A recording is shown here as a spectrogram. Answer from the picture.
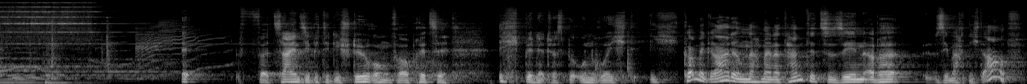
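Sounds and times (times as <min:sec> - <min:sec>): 
doorbell ringing: 0:00.0 - 0:02.4
speech: 0:01.8 - 0:02.0, 0:02.6 - 0:10.2.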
